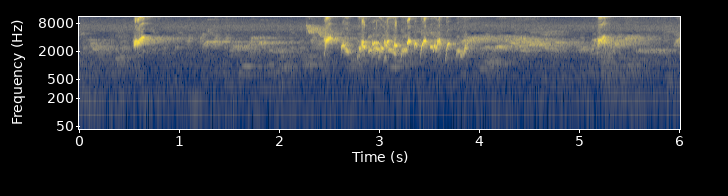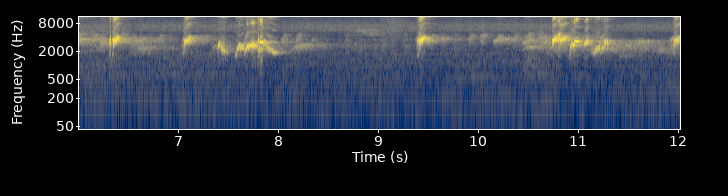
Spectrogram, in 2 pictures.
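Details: Red-whiskered bulbul singing Sông Kon style song for voice training: crisp single chirps spaced a few seconds apart, broken by longer, rich bursts of rapid trilled whistling.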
